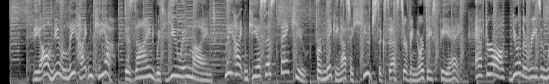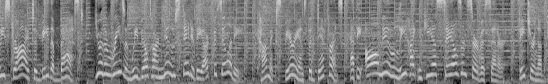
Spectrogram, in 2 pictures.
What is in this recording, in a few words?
Energetic, Car Dealers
